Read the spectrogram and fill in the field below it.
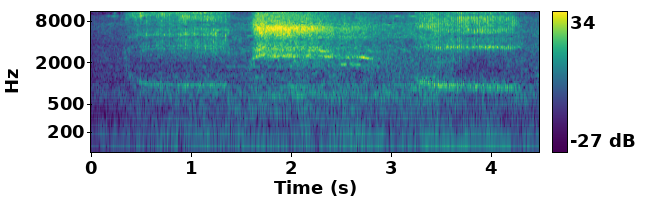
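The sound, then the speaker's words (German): A person fakes a loud, exaggerated snore while sitting on a seat, two long rasping breaths with a rough, throaty rattle, one drawn out and then another after a short pause. “Willst du damit andeuten, dass Retro zum, lang, zum Schnarchen langweilig ist?”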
